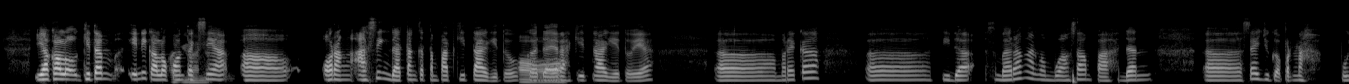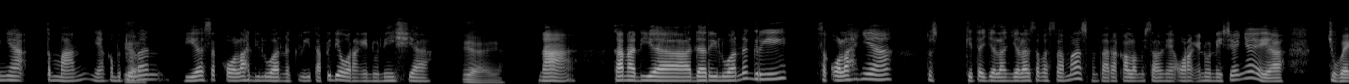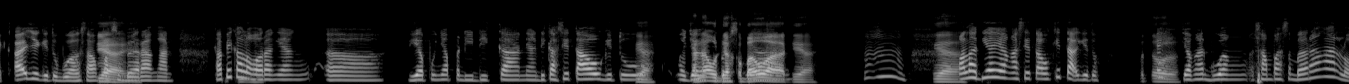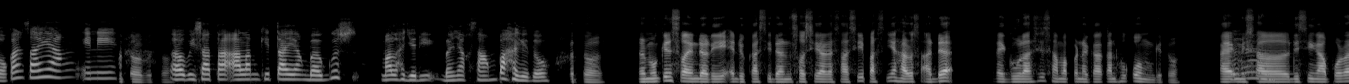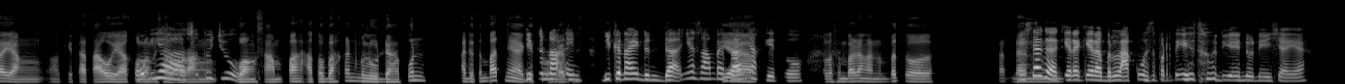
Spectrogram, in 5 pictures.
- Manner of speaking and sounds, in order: other background noise; laughing while speaking: "seperti itu di Indonesia ya"
- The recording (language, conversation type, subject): Indonesian, unstructured, Bagaimana reaksi kamu saat menemukan sampah di tempat wisata alam?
